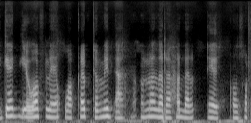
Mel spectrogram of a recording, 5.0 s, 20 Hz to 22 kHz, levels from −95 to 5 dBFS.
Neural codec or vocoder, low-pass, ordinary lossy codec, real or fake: codec, 44.1 kHz, 2.6 kbps, DAC; none; none; fake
